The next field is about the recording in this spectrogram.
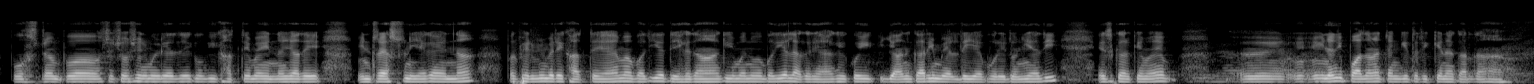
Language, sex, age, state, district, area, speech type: Punjabi, male, 30-45, Punjab, Shaheed Bhagat Singh Nagar, urban, spontaneous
